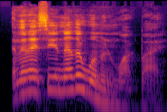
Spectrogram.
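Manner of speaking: ordinary talk, nothing marked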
